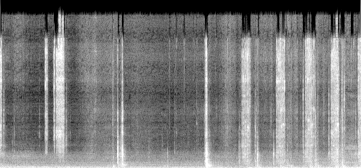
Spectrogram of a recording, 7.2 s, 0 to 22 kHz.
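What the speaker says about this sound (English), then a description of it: "So I'm gonna have to do this by hand. So just take my socket, put it on there, make sure I'm going the right way." A socket ratchet tightens a shock bolt by hand on a 2012 Chevy 3500HD front shock replacement, giving scattered quiet clicks and short bursts of ratcheting at close range, with no talk.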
